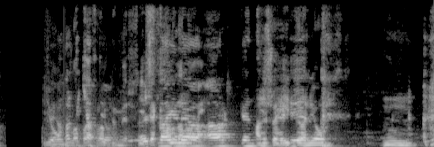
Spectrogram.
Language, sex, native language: Icelandic, other, Icelandic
